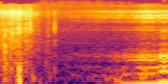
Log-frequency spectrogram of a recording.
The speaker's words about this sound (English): Oh, that was a loud snore. You had to have heard that one, right? Let's see. Let me see if I can get close to her while she snores.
